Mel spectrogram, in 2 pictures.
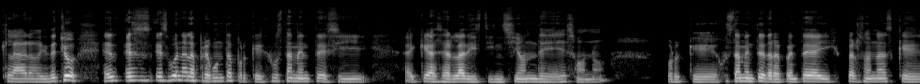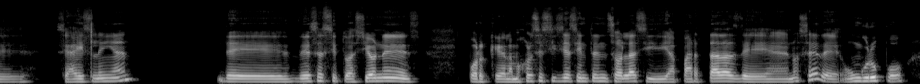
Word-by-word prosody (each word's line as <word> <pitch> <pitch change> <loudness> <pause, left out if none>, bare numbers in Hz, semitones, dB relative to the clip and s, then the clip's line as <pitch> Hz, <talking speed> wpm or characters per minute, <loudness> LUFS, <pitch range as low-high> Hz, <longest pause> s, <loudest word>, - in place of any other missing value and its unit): Claro, 135 -1 -2
y 125 - -3
de 150 - 0
hecho 200 +5 +8 0.2
es 170 +3 +2
es 185 0 0
es 180 -1 0
buena 200 0 +3
la 180 -1 +3
pregunta 155 +2 -1
porque 140 -2 -6
justamente 145 0 -2
sí 130 -1 -5 0.3
hay - - -5
que 145 +1 +2
hacer 130 0 +2
la 135 0 +6
distinción 125 +1 -3
de 125 -1 -3
eso, 135 -3 -7
¿no?, 115 0 -10 0.6
porque 120 -1 -5
justamente 145 +5 +2
de 135 - +3
repente 135 +2 +2
hay 135 -1 +2
personas 140 0 -1
que 120 -2 -6 0.2
se 125 - -8
aislan 145 - -2 0.8
de 130 -2 +2
de 140 +1 0
esas 150 +3 -1
situaciones, 150 -2 +1 0.4
porque 130 0 -1
a - - -1
lo 125 - 0
mejor 130 +4 -1
sí 165 - -3
sí 155 - -8
sí - - -10
se 155 - +2
sienten 150 0 -1
solas 145 0 +2
y 125 -1 -1
apartadas 135 +3 +2
de, 125 -1 -1
no 140 +4 -3
sé, 230 +8 -1
de 125 - -2
un 145 +3 -1
grupo, 160 -2 +3
135 Hz, 170 wpm, -23 LUFS, 130-150 Hz, 0.8 s, hecho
